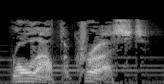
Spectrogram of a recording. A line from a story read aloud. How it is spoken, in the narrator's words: he growled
